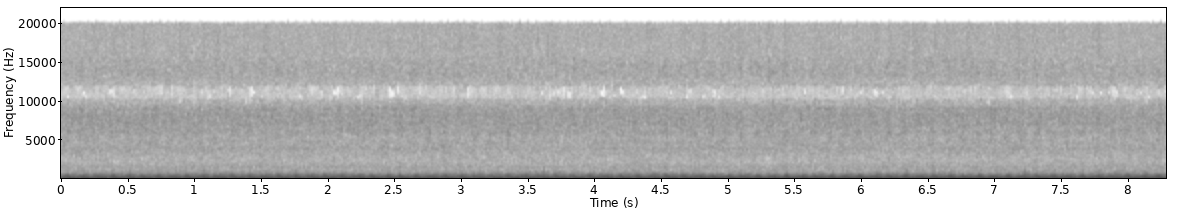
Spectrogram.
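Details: 2023 Toyota GR86 just after installing an aftermarket exhaust (transcribed "NVIDIA 1") in place of the OEM system, heard on its first start after install. Deep, steady low rumble with no rattle or raspy buzz. Normal, healthy exhaust note, night and day from stock.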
